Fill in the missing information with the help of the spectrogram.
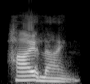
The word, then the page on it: hyaline: Indian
